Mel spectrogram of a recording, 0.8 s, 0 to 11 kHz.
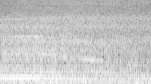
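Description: A Porsche 911 Turbo S engine held at high revs in neutral, bouncing against the limiter in a loud, buzzy, sustained burst.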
